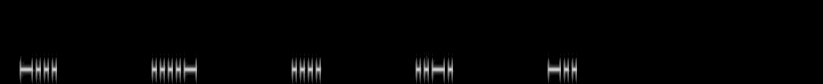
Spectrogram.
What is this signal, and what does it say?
Morse code, heard as a keyed tone, about 30 wpm, spaced as for 8 wpm, 700 Hz. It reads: B4HFD
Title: USA Call Signs - 6 Characters - 8x Character Spacing - 30wpm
